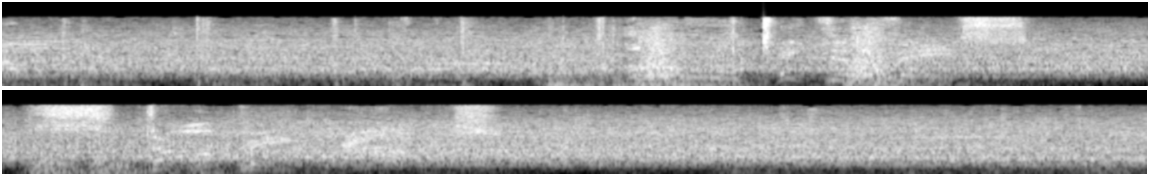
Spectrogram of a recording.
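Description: A large crowd cheers steadily in an arena.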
